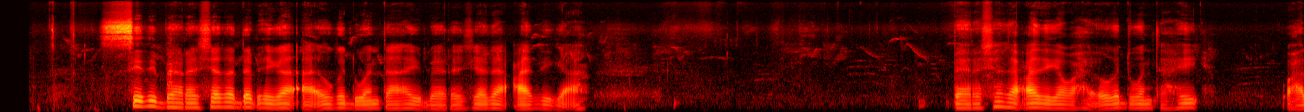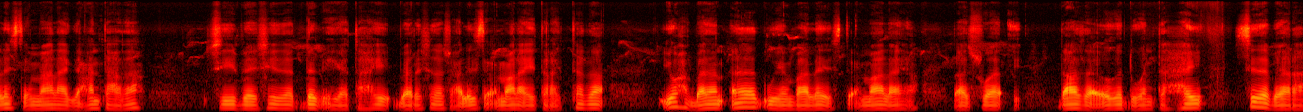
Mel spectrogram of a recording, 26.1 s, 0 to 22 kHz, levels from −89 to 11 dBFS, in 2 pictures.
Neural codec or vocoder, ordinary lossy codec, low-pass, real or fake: none; none; none; real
